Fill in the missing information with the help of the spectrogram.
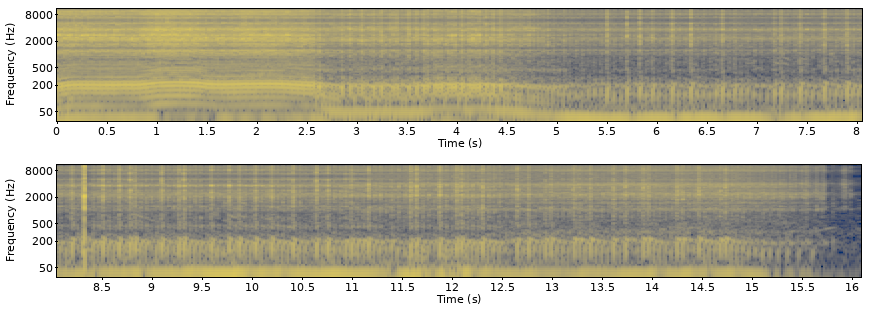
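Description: A racing kart's single-cylinder four-stroke clone engine, revved for a couple of seconds, then idling, with one sharp click about eight seconds in. The engine cuts off just before the end.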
